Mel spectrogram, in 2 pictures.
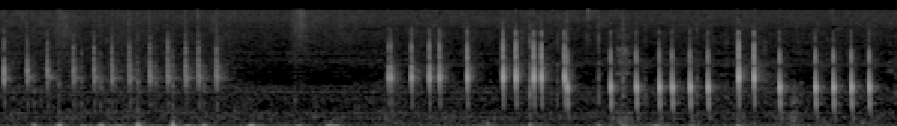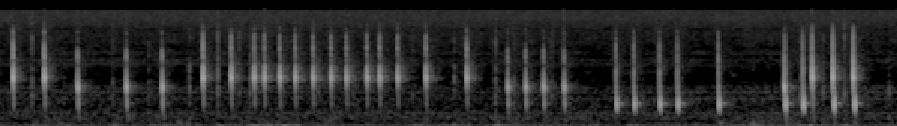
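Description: Fingertips tap rapidly on the glass back and aluminium edge of a blue iPhone-style smartphone with a dual camera. Short, dry clicks and ticks come in quick irregular bursts over a low, steady rumble, with bright tapping that shifts to slightly deeper, duller taps near the end.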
